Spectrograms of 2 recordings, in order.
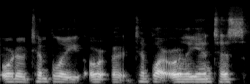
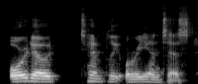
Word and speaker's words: Ordo Templi Orientis: co-opted the um the oto the order temp ordo temple or templar orleans oh i said it wrong the oto ordo templi orientis um that was in existence before he kind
